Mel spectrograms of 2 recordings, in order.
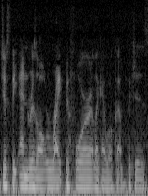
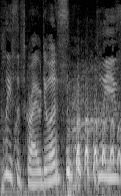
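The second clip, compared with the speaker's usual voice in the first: laughing, slow, higher and louder; 10 semitones higher, 9 dB louder, much slower than usual. Real, not acted. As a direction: plead through helpless laughter. Laughing plea to subscribe.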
